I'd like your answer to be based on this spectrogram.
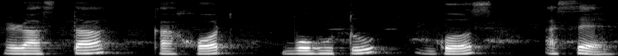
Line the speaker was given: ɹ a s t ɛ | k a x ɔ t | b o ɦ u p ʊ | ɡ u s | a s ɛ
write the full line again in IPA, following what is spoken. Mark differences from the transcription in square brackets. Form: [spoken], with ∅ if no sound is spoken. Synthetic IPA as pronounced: ɹ a s t [a] | k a x ɔ t | b o ɦ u [t] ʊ | ɡ [ɔ] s | a s ɛ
